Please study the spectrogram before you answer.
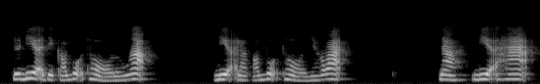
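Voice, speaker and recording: A woman's voice: fairly high pitch, highs cut off. A young woman teaching a kanji lesson, patiently repeating each word and asking the class to confirm. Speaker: Japanese teacher.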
